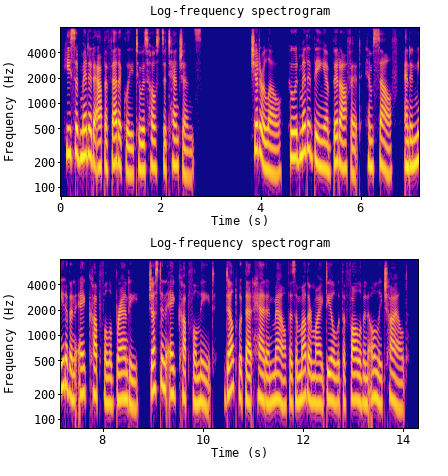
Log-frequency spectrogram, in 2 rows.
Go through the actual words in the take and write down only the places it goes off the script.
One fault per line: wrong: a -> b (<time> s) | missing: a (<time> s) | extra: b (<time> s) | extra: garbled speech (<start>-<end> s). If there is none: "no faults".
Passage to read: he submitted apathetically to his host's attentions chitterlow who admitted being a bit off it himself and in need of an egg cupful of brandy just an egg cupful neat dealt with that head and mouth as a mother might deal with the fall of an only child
no faults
